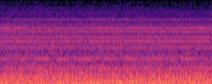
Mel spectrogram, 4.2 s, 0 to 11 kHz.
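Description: Steady, even drone of an MH-60 helicopter's engine and rotor in a video game, a constant broadband rumble and whine held at low level without change.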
